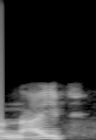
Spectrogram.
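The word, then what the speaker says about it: knife: कौन करेबे text book रो जदी गोटे पिला प्रोनाउंसिएशन शिखिया चाहूँ सी धर कौन कहूँ धर नाइफ KNIF नाइफ कहूँ नाइफ करूँ ताले तुम जब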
